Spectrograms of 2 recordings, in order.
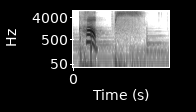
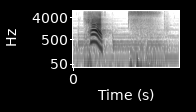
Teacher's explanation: cup 다음에 s가 붙일 때는 진짜 바람이 빠지는 소리가 나면 돼. 그래서 cups. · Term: 무성음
